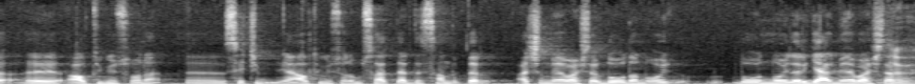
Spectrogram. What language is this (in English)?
Turkish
